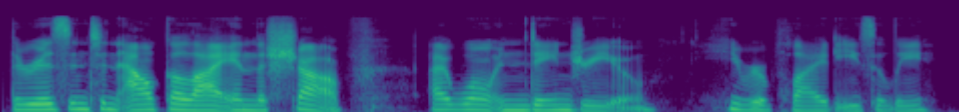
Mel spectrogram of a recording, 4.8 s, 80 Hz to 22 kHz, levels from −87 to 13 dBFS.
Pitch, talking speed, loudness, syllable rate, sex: 175 Hz, 175 wpm, -21 LUFS, 5.7 syllables/s, female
